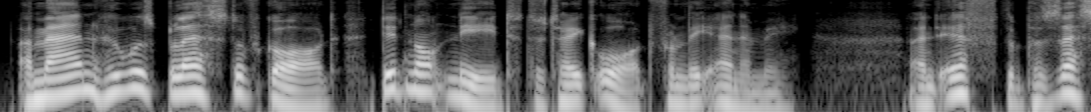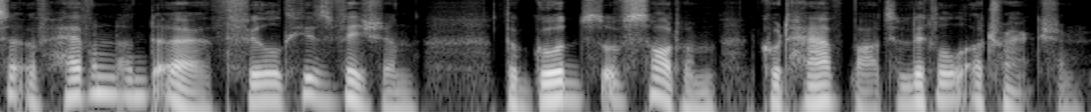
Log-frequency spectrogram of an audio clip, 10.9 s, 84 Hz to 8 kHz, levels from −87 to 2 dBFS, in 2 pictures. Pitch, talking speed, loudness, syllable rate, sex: 130 Hz, 200 wpm, -19 LUFS, 5.1 syllables/s, male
